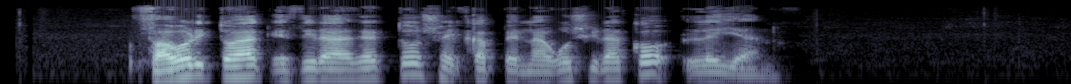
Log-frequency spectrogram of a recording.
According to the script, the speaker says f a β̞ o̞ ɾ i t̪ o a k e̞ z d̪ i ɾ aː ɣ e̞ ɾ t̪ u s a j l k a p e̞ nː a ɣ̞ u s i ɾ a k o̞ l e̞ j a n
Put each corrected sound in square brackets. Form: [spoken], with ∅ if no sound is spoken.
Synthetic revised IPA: f a β̞ o̞ ɾ i t̪ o a k e̞ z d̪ i ɾ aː ɣ e̞ ɾ t̪ u s a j l k a p e̞ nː a ɣ̞ u s i ɾ a k o̞ l e̞ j a n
